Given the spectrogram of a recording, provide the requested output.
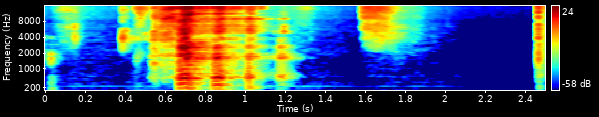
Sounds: Laughter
